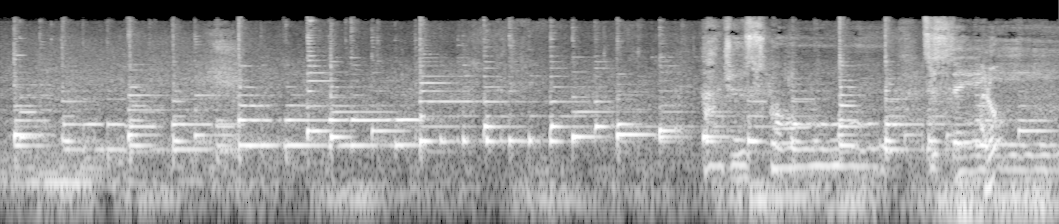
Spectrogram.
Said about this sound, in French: On, en écoute peut-être un, extrait parce que le ukulélé, ça nous parle forcément, mais vous réadaptez euh, quelques chansons.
